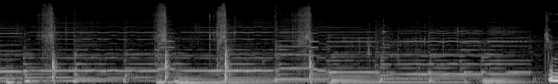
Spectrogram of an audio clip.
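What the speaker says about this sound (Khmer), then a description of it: "ហើយក៏មានខ្ទឹមក្រហមចំនួន2មើមហាន់វាស្ដើងដូចគ្នា" A knife slices two shallots thinly for a Cambodian beef tripe dish with fermented fish sauce, giving a few crisp, separate cuts over steady background music.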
